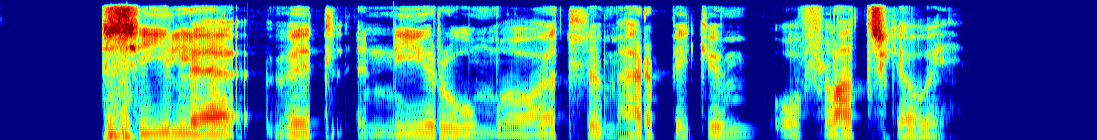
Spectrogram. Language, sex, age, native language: Icelandic, male, 20-29, Icelandic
